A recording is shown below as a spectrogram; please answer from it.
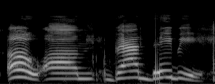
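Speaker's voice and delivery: usual speaking voice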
